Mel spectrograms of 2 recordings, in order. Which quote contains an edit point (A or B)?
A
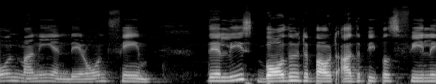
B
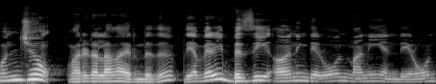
B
